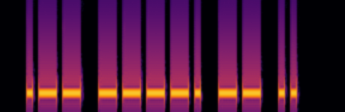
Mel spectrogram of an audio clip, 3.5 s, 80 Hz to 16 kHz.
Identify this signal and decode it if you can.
Morse code, heard as a keyed tone, about 20 wpm, 700 Hz. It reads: W9MI
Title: USA Call Signs - 4 Characters - 3x Character Spacing - 20wpm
